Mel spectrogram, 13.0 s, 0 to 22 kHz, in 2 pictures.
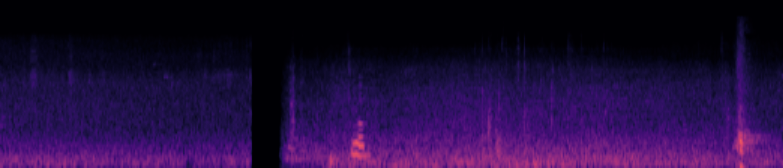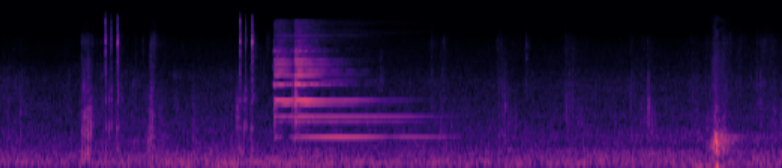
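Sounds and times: footsteps on dirt path: 6.5 - 8.4, 9.2 - 13.0
sharp mouse clicks: 7.4 - 7.6, 8.5 - 8.8
bright bell chime: 8.8 - 10.4.

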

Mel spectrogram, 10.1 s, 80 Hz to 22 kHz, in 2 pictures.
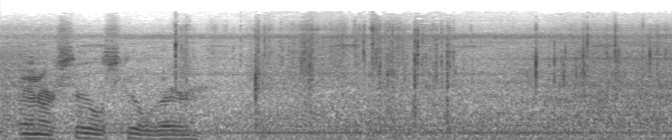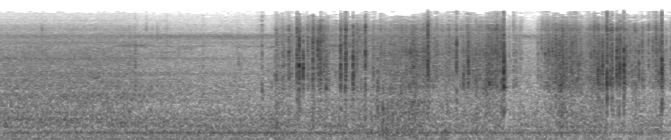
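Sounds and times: steady machine hum: 0.0 - 10.0
plastic bags crinkling: 1.8 - 5.0, 7.0 - 10.0.

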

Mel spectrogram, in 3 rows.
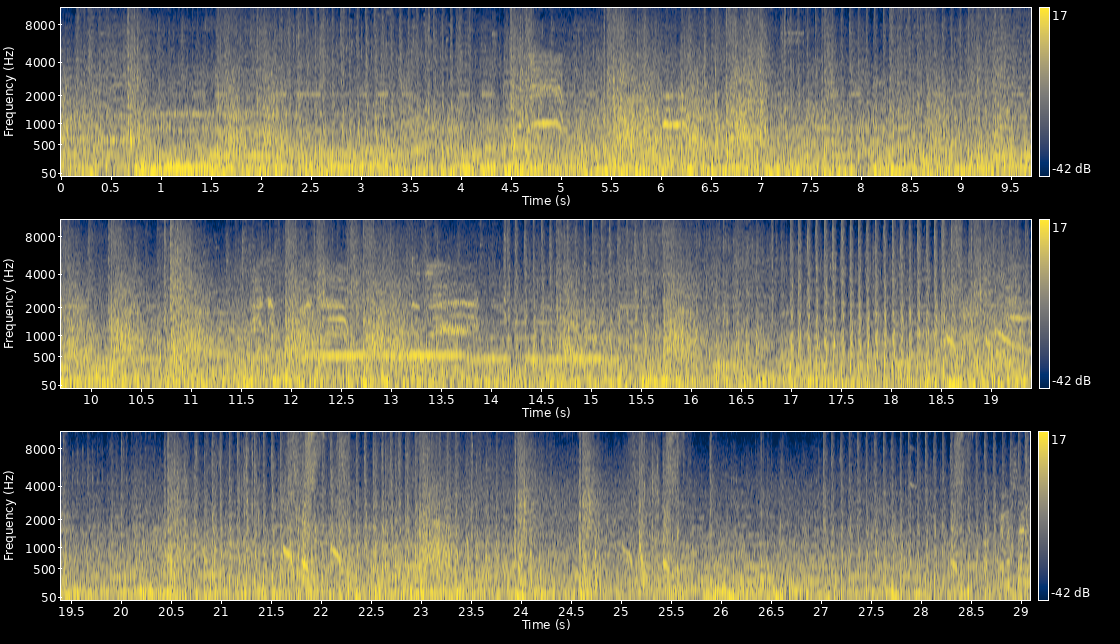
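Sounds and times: machine gun automatic fire: 0.0 - 24.9, 27.0 - 29.0
rifle gunfire: 0.6 - 25.0.

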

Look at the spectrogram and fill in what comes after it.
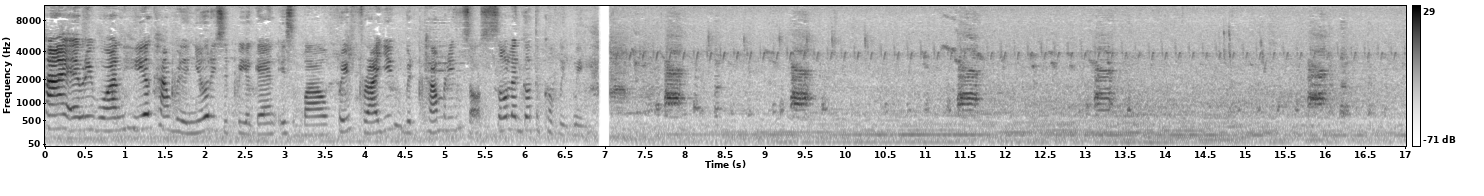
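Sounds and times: fowl honking calls: 7.1 - 12.0, 12.8 - 13.8, 14.8 - 17.0.

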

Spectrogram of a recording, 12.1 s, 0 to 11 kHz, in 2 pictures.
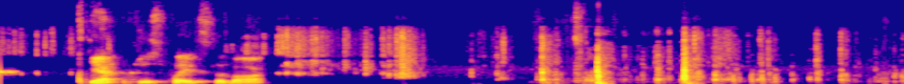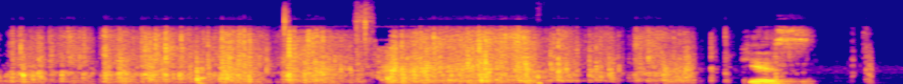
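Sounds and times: plastic mailing bag crinkling: 1.8 - 11.9.

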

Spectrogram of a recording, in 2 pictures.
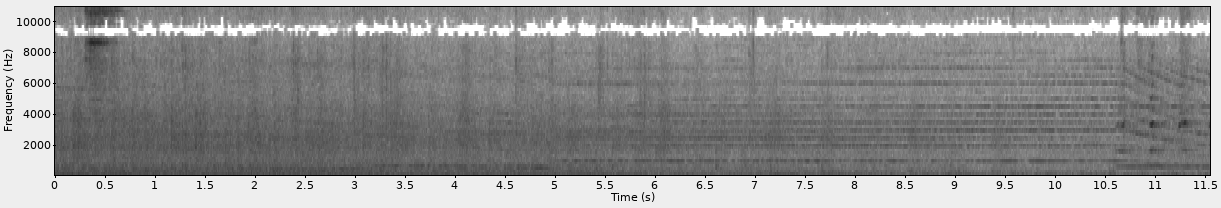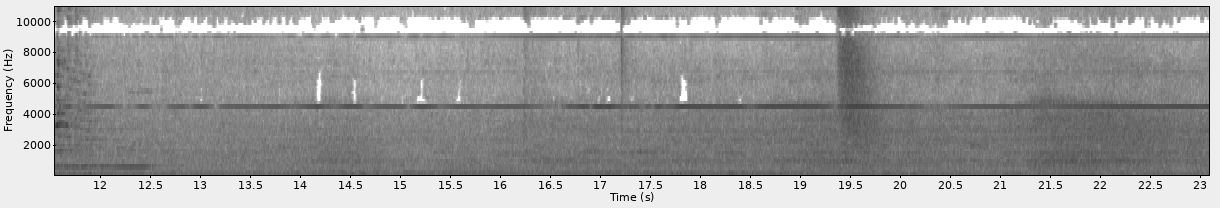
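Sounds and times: train wheels rumbling on rail: 0.0 - 17.6
wavering squeal: 4.4 - 23.0
high whine: 5.4 - 23.0.

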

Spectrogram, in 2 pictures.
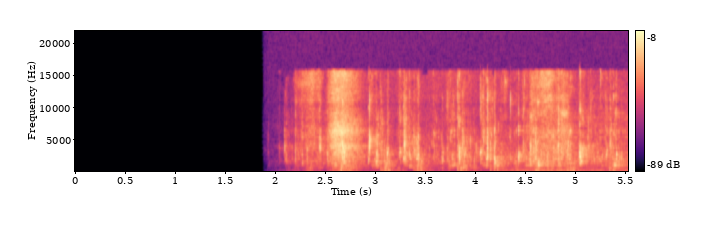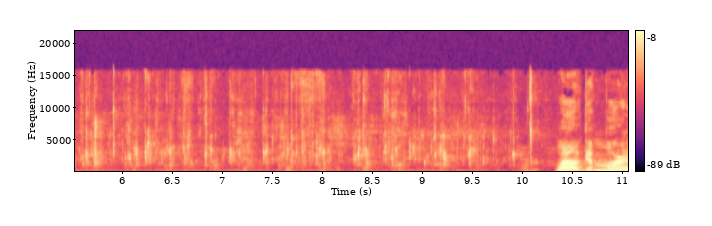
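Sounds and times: dogs chewing and licking: 2.0 - 10.4
low steady hum: 3.8 - 11.0.

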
